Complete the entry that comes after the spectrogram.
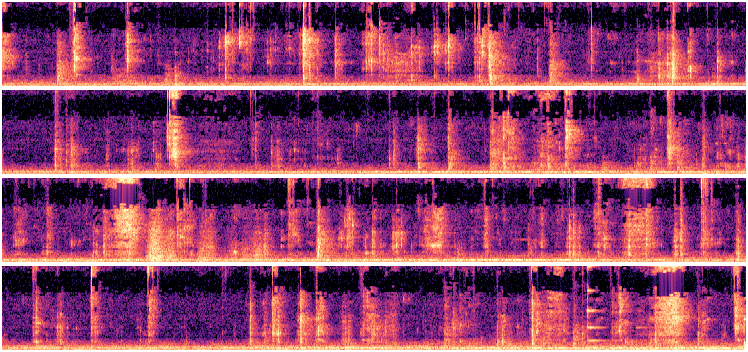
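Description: A person chewing and crunching fried chicken up close, with irregular small clicks and smacks as fingers tear at the meat, over a steady low hum.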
